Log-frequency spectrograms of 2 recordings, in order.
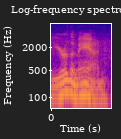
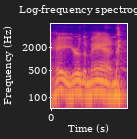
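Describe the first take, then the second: First: It sounds like a stern accusation. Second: It sounds like casual, friendly praise.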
